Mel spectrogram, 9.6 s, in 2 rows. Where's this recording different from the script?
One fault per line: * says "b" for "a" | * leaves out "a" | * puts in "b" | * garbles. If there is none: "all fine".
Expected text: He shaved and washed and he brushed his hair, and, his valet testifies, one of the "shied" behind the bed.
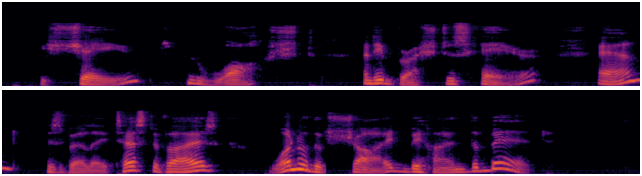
all fine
